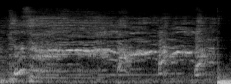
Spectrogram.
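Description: A high-pitched, wavering scream held for nearly two seconds, over soft background music.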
